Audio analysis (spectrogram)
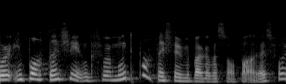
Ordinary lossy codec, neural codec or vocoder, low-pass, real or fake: none; codec, 16 kHz, 1.1 kbps, Voila-Tokenizer; 7.2 kHz; fake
